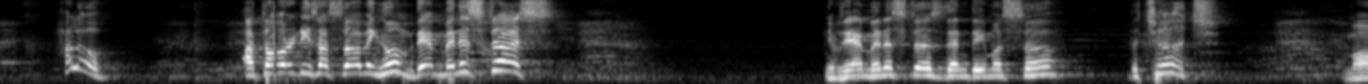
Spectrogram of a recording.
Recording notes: Preached at Sunday Service. At Revelation Church.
